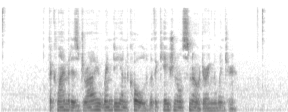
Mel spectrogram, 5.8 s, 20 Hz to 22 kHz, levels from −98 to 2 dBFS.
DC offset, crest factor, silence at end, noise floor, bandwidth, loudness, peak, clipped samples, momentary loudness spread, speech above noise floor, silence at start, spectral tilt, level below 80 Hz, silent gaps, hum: under 0.1%; 20 dB; 0.5 s; -78 dBFS; 16.5 kHz; -44 LUFS; -26 dBFS; under 0.1%; 19 LU; 35 dB; 0.05 s; -5 dB/octave; -74 dBFS; none; none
